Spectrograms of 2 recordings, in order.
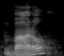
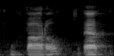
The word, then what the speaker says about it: bottle: till it's though so bottle little battle kettle cattle all of these words there's a lot of T's we pronounce them with a D bottle battle kettle cattle and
